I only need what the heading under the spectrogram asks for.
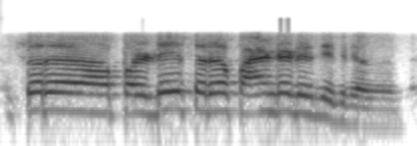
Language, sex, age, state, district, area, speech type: Kannada, male, 45-60, Karnataka, Dharwad, rural, conversation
